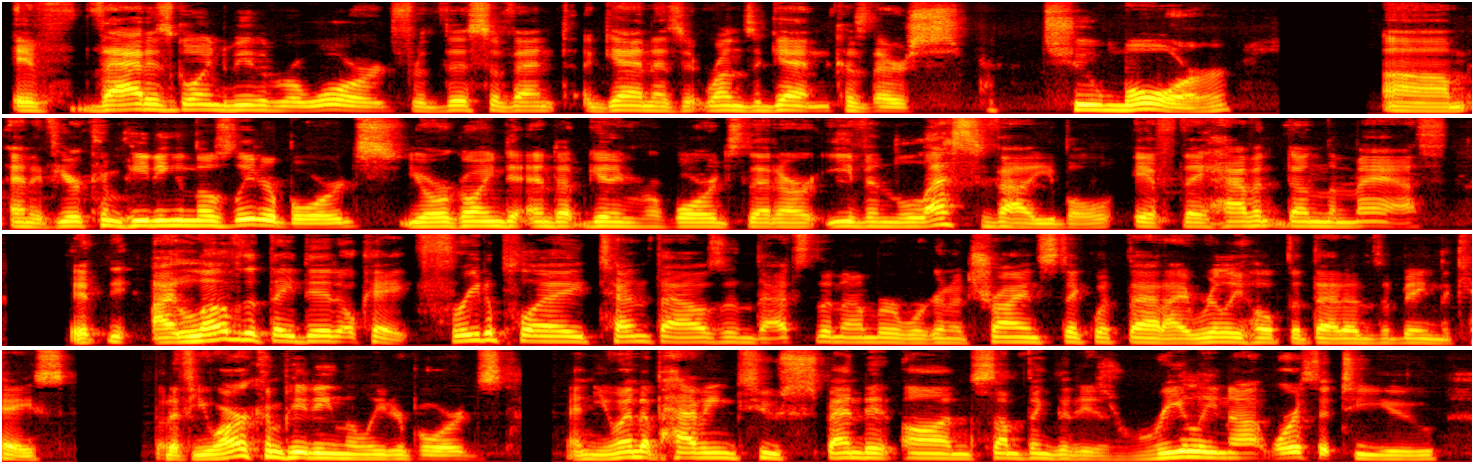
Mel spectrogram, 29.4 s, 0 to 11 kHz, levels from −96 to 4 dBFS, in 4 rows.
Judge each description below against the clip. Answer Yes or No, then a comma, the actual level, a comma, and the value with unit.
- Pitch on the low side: Yes, low, 130 Hz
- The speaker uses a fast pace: Yes, fast, 215 wpm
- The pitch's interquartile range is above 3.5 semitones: No, average, 3.2 semitones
